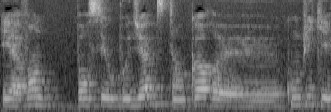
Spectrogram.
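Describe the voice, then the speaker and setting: Against noticeable background noise and audible room echo, a woman with a medium pitch talks at a fairly slow pace and with fairly even intonation. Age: 20s. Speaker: olympic climber. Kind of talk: interview.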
